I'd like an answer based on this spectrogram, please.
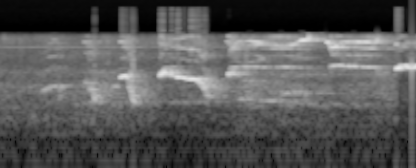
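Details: Labradog puppy, a Labrador and sheepdog mix from a litter at home, whining and crying in thin high wavering whimpers, rising then falling, ending in a long drawn-out whine.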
